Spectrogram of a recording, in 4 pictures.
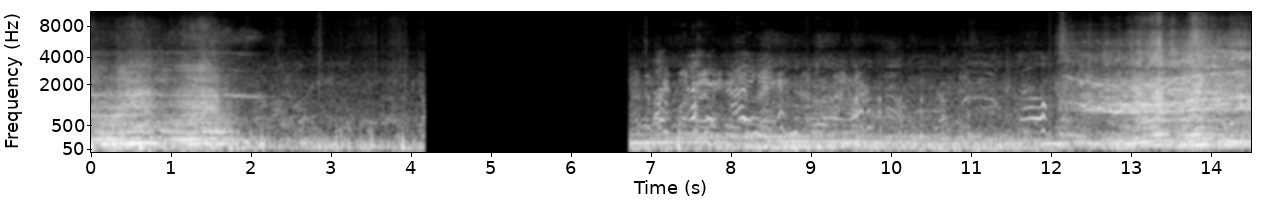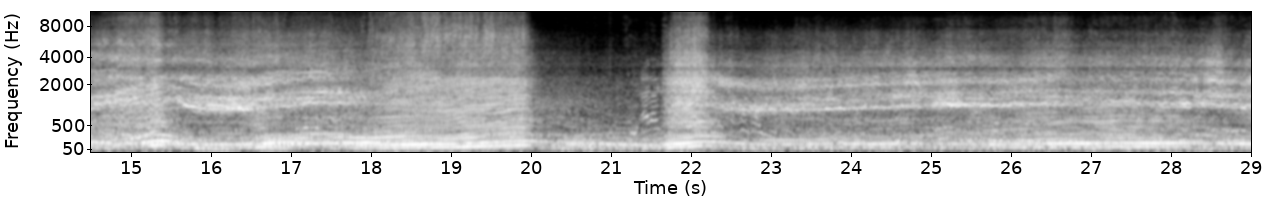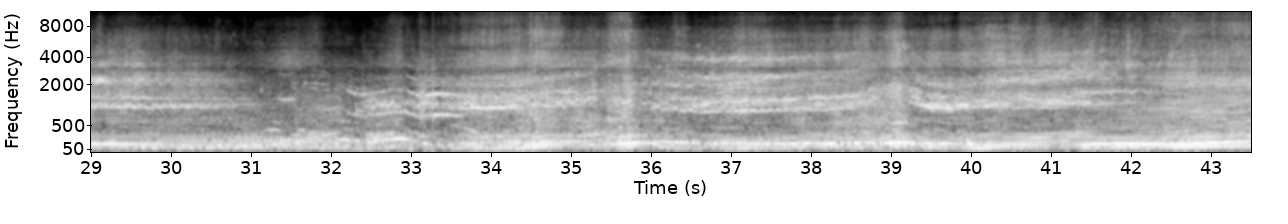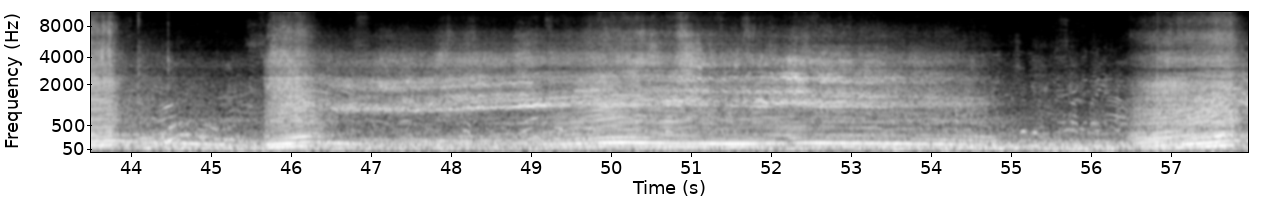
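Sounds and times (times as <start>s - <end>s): car engine at high revs: 0.0s - 1.8s, 11.6s - 57.9s
tyres squealing: 12.0s - 19.6s, 21.6s - 43.5s, 45.7s - 54.7s.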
